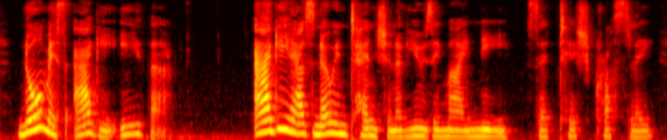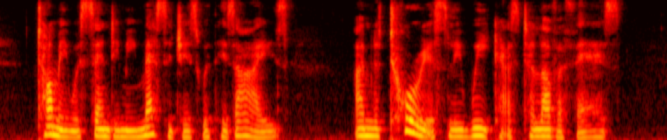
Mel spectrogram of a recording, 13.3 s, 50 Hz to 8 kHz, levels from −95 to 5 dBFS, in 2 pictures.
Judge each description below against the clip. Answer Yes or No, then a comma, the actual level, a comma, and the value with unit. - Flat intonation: No, average, 4.7 semitones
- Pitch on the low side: No, medium, 145 Hz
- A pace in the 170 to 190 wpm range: No, average, 150 wpm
